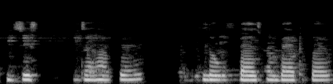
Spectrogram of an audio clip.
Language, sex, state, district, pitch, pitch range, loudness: Hindi, female, Bihar, Sitamarhi, 210 Hz, 205-215 Hz, -18 LUFS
